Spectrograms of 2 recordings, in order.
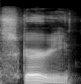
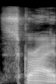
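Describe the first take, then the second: First: The word is said as two syllables, 'scurry'. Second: The word is said as one syllable, 'scry'. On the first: The speaker calls it wrong. "not scurry" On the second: The speaker calls it right. "it's actually scry"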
